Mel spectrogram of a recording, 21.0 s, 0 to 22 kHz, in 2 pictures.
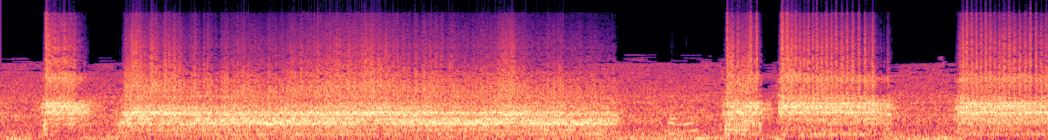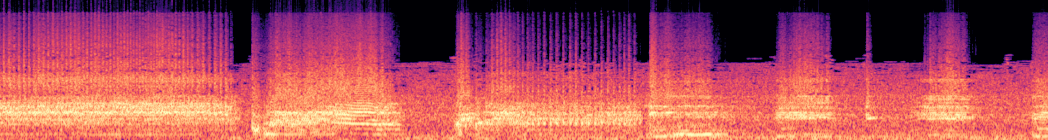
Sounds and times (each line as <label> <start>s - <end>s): growl 0.4s - 6.2s
growl 7.2s - 9.0s
fart montage 12.6s - 18.9s
growl 19.6s - 20.9s
fart montage 20.8s - 20.9s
